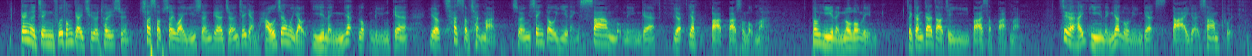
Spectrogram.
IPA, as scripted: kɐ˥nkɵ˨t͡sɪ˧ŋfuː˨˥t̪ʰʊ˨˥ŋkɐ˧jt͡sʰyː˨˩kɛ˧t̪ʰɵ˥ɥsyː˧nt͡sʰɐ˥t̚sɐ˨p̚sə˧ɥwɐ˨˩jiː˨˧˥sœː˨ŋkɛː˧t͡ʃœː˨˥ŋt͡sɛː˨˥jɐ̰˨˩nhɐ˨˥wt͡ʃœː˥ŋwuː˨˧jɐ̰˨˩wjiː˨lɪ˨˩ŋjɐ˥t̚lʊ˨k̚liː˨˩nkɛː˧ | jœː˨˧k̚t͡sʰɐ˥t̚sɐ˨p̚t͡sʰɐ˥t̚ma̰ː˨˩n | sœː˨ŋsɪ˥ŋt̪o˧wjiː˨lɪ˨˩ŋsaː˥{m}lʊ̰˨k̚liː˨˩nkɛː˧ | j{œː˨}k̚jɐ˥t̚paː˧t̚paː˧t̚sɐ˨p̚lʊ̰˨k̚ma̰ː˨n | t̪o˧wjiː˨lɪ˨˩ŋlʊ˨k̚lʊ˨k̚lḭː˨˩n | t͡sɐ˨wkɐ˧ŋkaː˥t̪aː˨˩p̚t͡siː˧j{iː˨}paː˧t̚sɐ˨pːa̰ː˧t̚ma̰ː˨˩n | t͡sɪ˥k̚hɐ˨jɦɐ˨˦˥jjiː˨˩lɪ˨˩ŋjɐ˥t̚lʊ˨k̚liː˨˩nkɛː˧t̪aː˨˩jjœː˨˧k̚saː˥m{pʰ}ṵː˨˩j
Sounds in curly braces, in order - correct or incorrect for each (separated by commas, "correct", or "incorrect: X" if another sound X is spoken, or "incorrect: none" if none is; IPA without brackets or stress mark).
correct, correct, correct, correct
